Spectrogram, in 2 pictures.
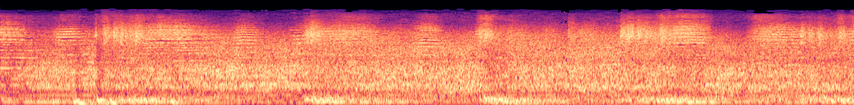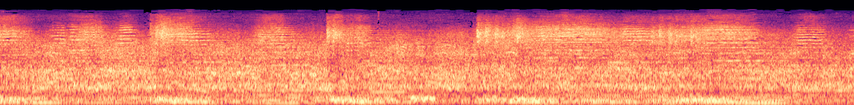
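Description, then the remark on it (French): A large crowd along Franco's funeral procession route in Madrid chants Franco's name and cheers together while waving handkerchiefs in farewell, a dense, loud roar of many voices that rises and falls in steady waves for the whole stretch, with occasional sharp bangs and shouts. “Et tout le long du parcours, la foule encore, agitant des mouchoirs en signe d'adieu et scandant le nom de Franco.”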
